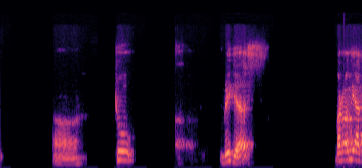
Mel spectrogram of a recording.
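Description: A man speaks calmly through a microphone, in short phrases with pauses.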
